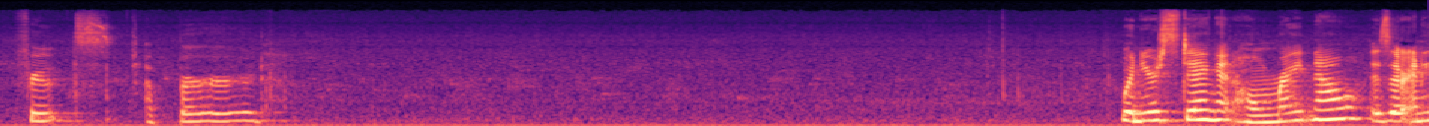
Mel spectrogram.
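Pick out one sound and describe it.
A young woman reads out calmly, close to a microphone.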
